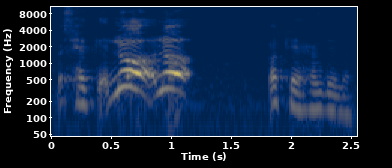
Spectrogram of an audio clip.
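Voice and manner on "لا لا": high, very loud cry; startled high-pitched outburst; panicked shout. Real, not acted. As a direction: yell in sudden alarm. Nearly falls in game.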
